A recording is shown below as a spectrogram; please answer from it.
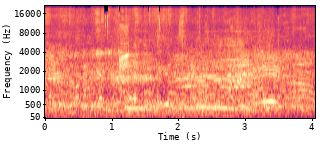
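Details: Cattle at a livestock market in Madaripur, Bangladesh, where small bull and heifer calves, including Sahiwal, are being bought; drawn-out low moos waver and bend in pitch beneath steady men's talk and crowd chatter.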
